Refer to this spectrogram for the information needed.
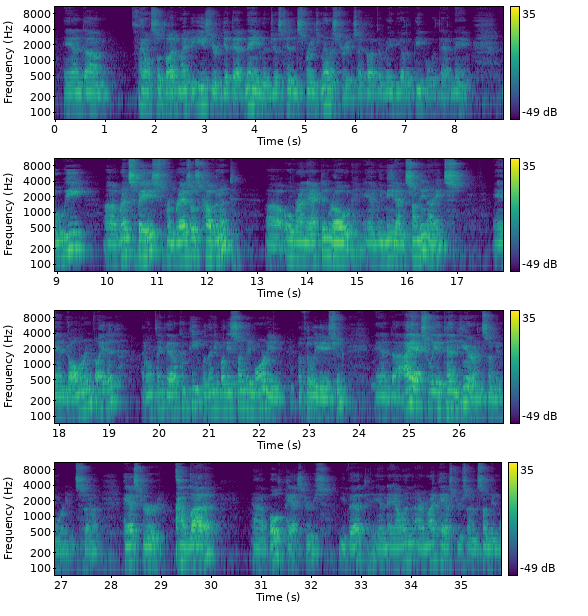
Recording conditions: live audience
